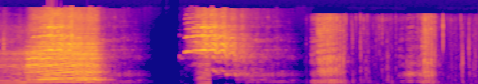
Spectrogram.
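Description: Horse whinnying loudly in the first second and a half, with a low steady tone underneath, then a second, shorter whinny about three seconds in. Two brief shorter sounds follow, and faint light ticks come near the end.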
